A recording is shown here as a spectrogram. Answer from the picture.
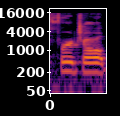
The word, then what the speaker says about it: Virgil: I believe his name is pronounced Virgil, but he...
